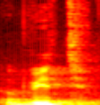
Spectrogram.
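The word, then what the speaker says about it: watch: और castle, castle में देखिए यस के बाद टी आया है तो कासल, नेस्लर, विच, ठीक है।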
